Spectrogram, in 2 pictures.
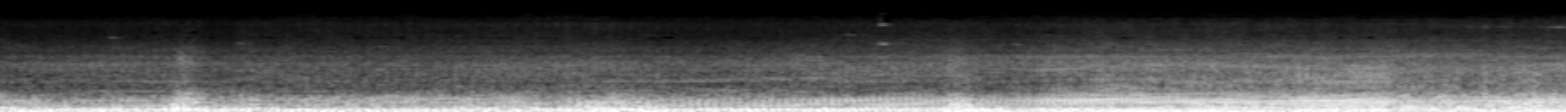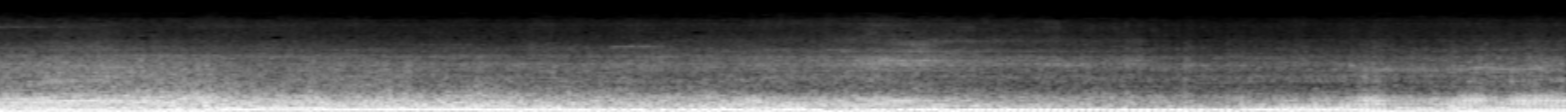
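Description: A motorcycle engine hums steadily at low speed.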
